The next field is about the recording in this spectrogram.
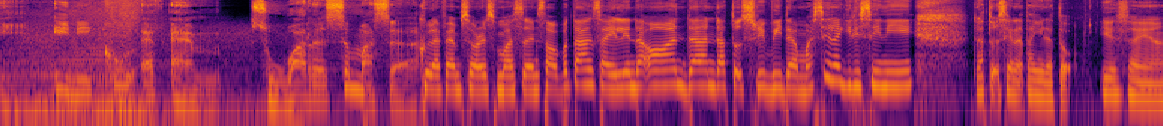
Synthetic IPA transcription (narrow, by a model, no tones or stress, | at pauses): inĩkʰulɛfɛ̰m | suaɾasəmasa̰kulɛfɛmsuaɾasəmasasabapːət̪aŋsajalindaʔɔndandat̪oʔsɾibidamasɪhlaɡidisinid̥at̪ʊʔsajanaʔt̪aɲadat̪o̰ʔjəsaja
